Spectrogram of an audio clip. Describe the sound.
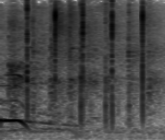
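A brief, thin round of applause: scattered handclaps, roughly seven sharp claps at an uneven pace, following a short sung or drawn-out voice that trails off at the start.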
